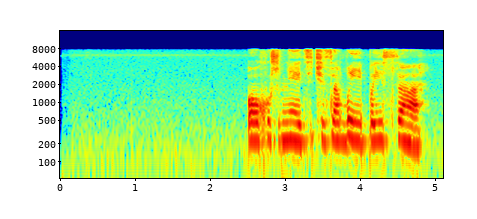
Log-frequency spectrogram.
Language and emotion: Russian, angry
